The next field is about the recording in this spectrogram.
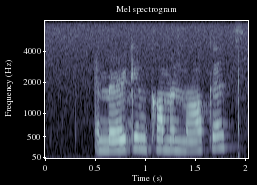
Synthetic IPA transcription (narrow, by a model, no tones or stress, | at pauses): əmɛɹɪkə̃nkʰɔmə̃nmɑːkət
